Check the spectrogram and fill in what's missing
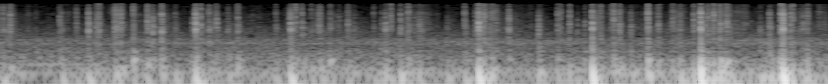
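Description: Fingertips and nails tap and scratch the front cover of a solid hardcover book with a glossy paper dust jacket, held upright behind the microphone. Soft, dull low thuds come in an irregular run, mixed with faint papery scratching, and each tap dies away almost at once.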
